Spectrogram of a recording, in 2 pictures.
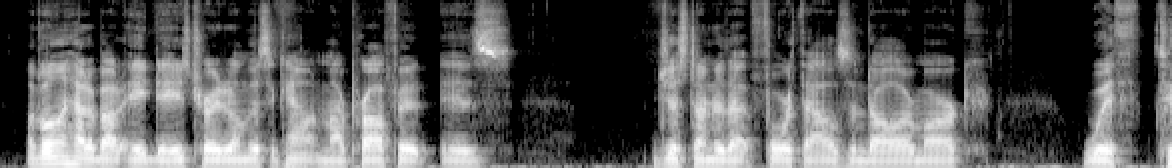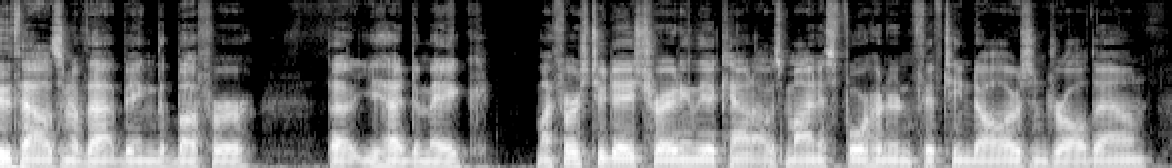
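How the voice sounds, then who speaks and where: A man's fairly low, monotone voice at a fairly quick pace, in a very clean recording with a silent background. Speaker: day trader. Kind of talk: trade recap tutorial. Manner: fast; casual.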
